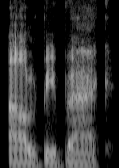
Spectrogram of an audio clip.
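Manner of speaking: a hint of Arnold's robot; lightly voiced Terminator; mock Terminator. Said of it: "No, let's change that".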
